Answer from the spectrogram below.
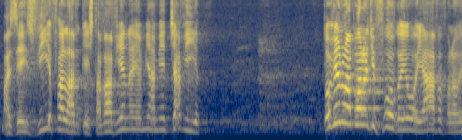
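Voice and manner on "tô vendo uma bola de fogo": high, loud claim of a vision; excited vision claim. Retold or imitated. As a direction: announce the fireball in rapture. Fingindo visão na oração. (anúncio exaltado, agudo e forte de visão)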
